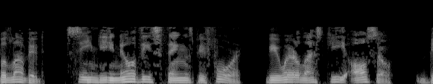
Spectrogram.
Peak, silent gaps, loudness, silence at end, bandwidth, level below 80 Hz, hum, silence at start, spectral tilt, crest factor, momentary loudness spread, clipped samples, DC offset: -10 dBFS; 0.45-0.65 s, 2.43-2.64 s, 3.94-4.13 s; -26 LUFS; 0 s; 6.2 kHz; -44 dBFS; none; 0 s; -6.5 dB/octave; 16 dB; 10 LU; under 0.1%; under 0.1%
